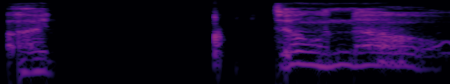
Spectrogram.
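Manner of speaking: very high, very soft, hushed, hurting voice. A messenger answers the party in their minds, in a pained voice. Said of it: "it's a pained kind of voice".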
